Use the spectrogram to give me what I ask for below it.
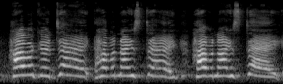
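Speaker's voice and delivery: bright, high, dismissive farewell; high sing-song goodbye. Retold or imitated. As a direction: sing it sweetly while hanging up. Hanging up on him.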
